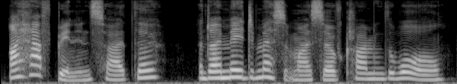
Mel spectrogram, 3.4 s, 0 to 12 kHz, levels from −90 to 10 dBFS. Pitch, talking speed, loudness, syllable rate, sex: 235 Hz, 265 wpm, -18 LUFS, 6.4 syllables/s, female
